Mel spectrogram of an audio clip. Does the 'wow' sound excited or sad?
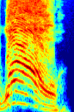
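excited. The word sounds excited and positive. The listener rewards the speaker's good news. "if somebody told us something that was really encouraging and we wanted to give them a positive reward"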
